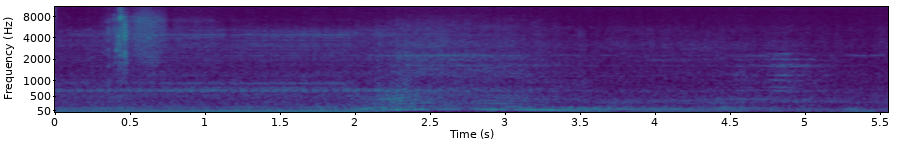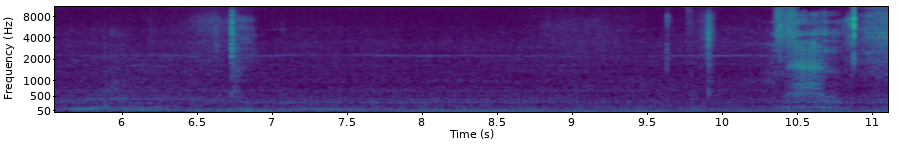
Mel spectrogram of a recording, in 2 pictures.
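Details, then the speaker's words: Honda City 2018 idling: heavy, steady low drone inside the cabin with strong steering wheel vibration, caused by flattened, worn engine mounts; the engine itself is fine. "Napakalakas ng Ugong makina so damama talaga dito sa loob"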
